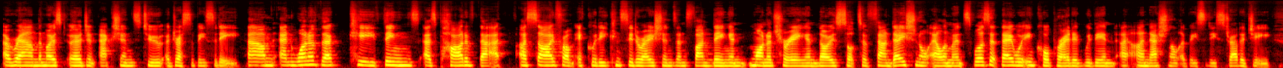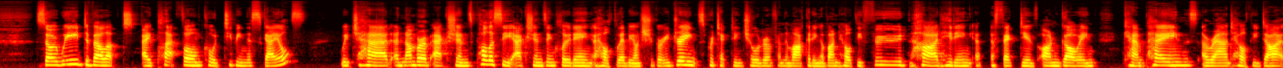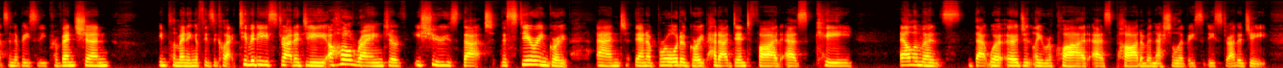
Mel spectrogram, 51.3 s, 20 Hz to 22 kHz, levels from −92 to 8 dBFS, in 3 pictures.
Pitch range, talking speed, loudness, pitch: 170-195 Hz, 140 wpm, -18 LUFS, 180 Hz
